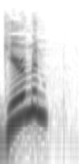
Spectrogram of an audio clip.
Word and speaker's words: Girmann: Is it Girmann? – Yeah, you got it.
